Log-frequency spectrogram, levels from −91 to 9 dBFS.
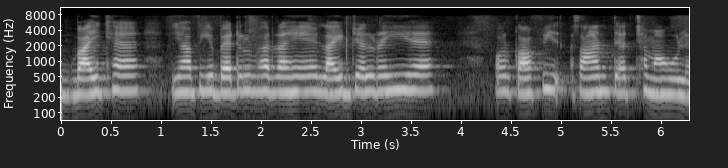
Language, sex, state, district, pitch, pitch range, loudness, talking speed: Hindi, female, Chhattisgarh, Raigarh, 255 Hz, 240-265 Hz, -20 LUFS, 180 wpm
